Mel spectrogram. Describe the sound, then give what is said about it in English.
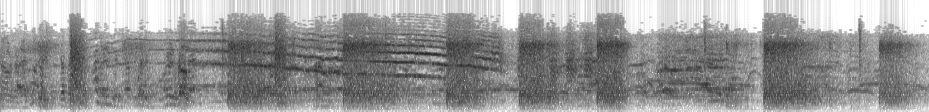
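A chaotic battle: repeated loud gunshots crack every second or two as a small group fires on shrieking, bellowing attackers who rush in and surround them, with dense, continuous commotion throughout. “Shrieking, bellowing, many now spouting blood from gunshot wounds, the yellow men rush close and surround the little group of whites as they stand fighting desperately for their lives.”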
